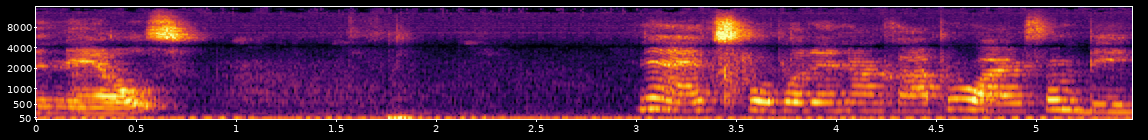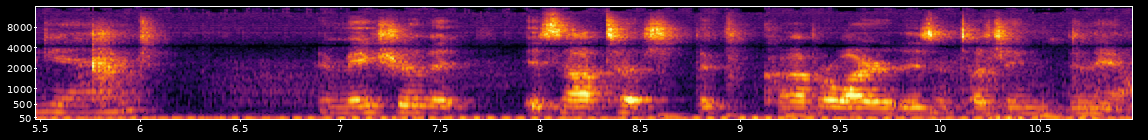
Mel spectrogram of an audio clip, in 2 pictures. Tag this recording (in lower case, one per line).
speech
